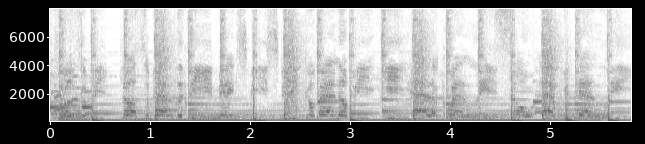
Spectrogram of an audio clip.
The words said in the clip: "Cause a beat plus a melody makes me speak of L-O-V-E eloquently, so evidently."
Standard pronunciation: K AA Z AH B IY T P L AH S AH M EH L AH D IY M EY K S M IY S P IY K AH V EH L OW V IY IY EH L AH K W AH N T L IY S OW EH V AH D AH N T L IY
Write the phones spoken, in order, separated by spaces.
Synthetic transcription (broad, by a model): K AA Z AH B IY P AH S AH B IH L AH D IY M EY K S M IY S P IY K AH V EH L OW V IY IY EH L AH K W AH N T L IY S OW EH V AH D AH N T L IY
